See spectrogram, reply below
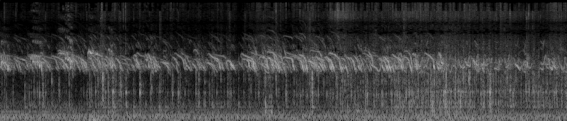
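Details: Intense, bright chirping from many chickens, rapid high peeps crowding over each other for the whole stretch with little else audible.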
